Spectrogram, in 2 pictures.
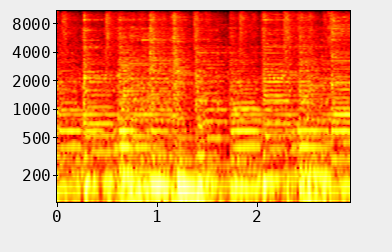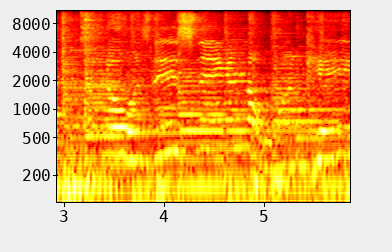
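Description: Live band music from acoustic guitar, electric guitar, bass guitar and cajón, with a steady beat.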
